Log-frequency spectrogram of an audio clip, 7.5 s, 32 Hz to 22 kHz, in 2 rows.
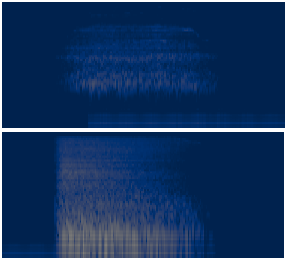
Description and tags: Deep Breath 1 2
Air, Breath, Breathing, Deep, Design, Field, Foley, Human, Person, Recording, Sound, Tired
